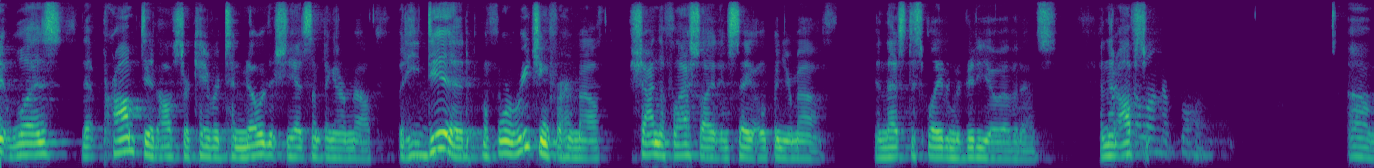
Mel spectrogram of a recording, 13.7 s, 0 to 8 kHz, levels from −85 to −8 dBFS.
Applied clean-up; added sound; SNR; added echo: neural mask model Resemble Enhance denoiser.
